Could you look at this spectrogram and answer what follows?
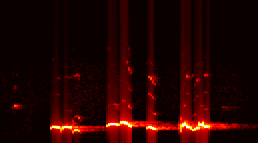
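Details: American robin producing a smooth sequence of four whistled caroling phrases, each a quick up-down slur, with no background noise.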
